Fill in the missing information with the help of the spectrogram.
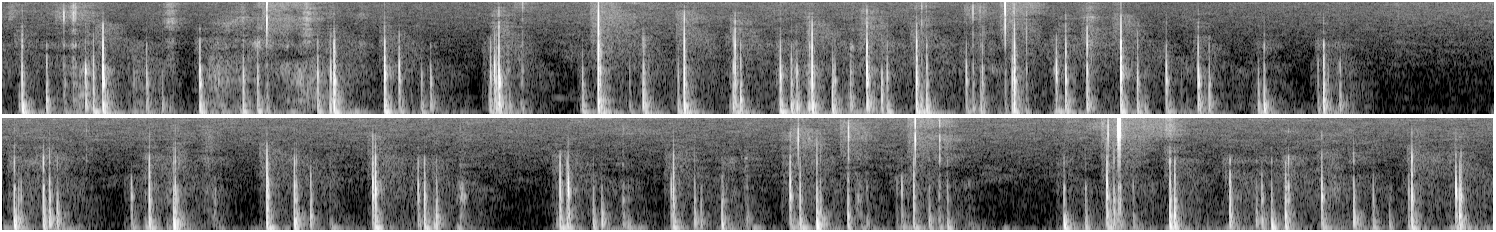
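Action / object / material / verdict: tap / silicone microwave lid / silicone / none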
